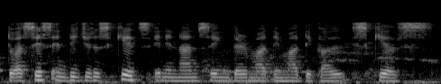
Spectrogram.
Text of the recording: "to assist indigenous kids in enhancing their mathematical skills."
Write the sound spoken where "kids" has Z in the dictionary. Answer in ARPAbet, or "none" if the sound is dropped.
S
